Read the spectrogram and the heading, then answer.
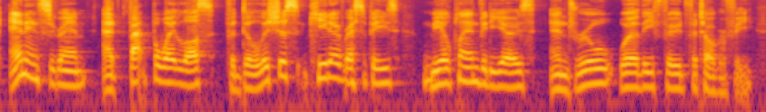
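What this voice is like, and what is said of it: Australian accent. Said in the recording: “your accent, and she wants to move to Australia ... with the accent”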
